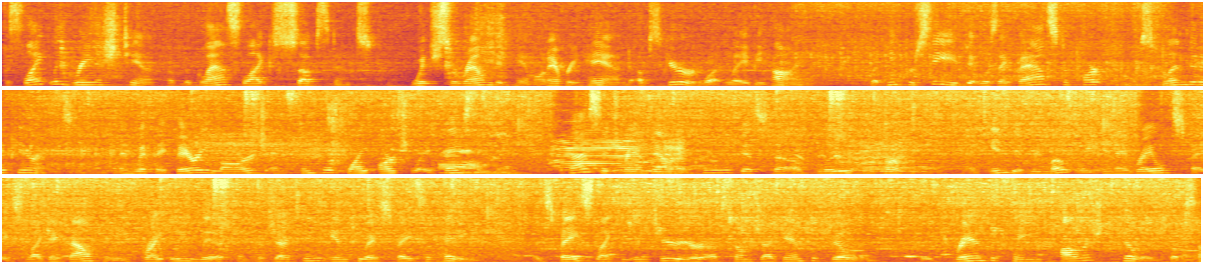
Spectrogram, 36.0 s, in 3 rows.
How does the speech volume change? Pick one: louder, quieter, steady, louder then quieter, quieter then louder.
steady.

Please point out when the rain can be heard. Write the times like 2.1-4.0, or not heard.
0.0-35.9.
